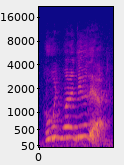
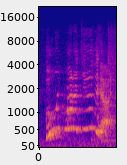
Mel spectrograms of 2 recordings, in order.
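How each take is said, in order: First: Said in the usual way. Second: Much higher, louder shouted disbelief; shouted outrage, pitched way up; incredulous shout. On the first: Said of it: "repeated question". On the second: Real, not acted. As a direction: fling the question out like you can't believe it. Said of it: "repeated, shouted".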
